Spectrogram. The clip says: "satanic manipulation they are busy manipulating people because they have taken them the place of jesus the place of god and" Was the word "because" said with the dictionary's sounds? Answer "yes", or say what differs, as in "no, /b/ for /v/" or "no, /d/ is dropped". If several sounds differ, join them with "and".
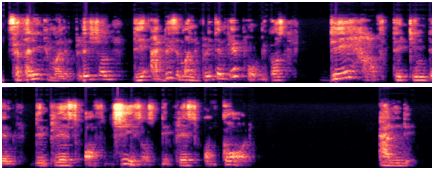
no, /s/ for /z/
